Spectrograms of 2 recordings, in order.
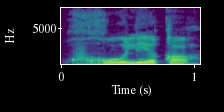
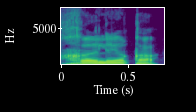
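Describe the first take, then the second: First: The first vowel is rounded with lips forward. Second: The first vowel is open and unrounded. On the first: The speaker calls it right. "your lips must come forward" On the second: The speaker calls it wrong. "You cannot say khaliqa"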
